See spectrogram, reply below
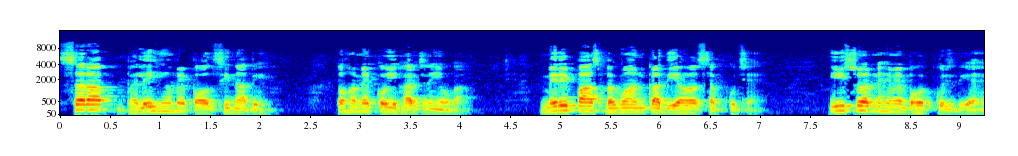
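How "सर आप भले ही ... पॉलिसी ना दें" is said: plain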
